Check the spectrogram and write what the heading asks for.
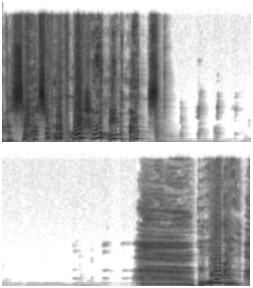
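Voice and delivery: very high, squealing disbelief; high fan shriek at the board; shocked outburst. Real, not acted. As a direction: lose control in astonishment. Shocked by unexpected move.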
